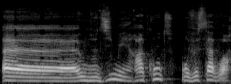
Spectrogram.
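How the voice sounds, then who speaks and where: A woman speaks at a very slow pace. Her medium-pitched voice has a dark, mellow tone. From France, Lyon suburbs. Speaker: dancer and activist against forced marriage. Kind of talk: interview testimony. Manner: loud.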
